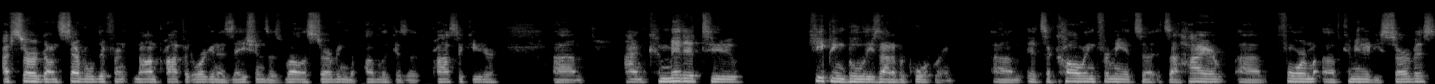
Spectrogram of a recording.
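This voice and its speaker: Somewhat breathy, a man talks at a fairly quick pace in a monotone, flat intonation. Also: medium pitch for a man. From born in Iran, raised in South Carolina. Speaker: prosecutor and judicial candidate. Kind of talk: candidate forum statement. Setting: video call.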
